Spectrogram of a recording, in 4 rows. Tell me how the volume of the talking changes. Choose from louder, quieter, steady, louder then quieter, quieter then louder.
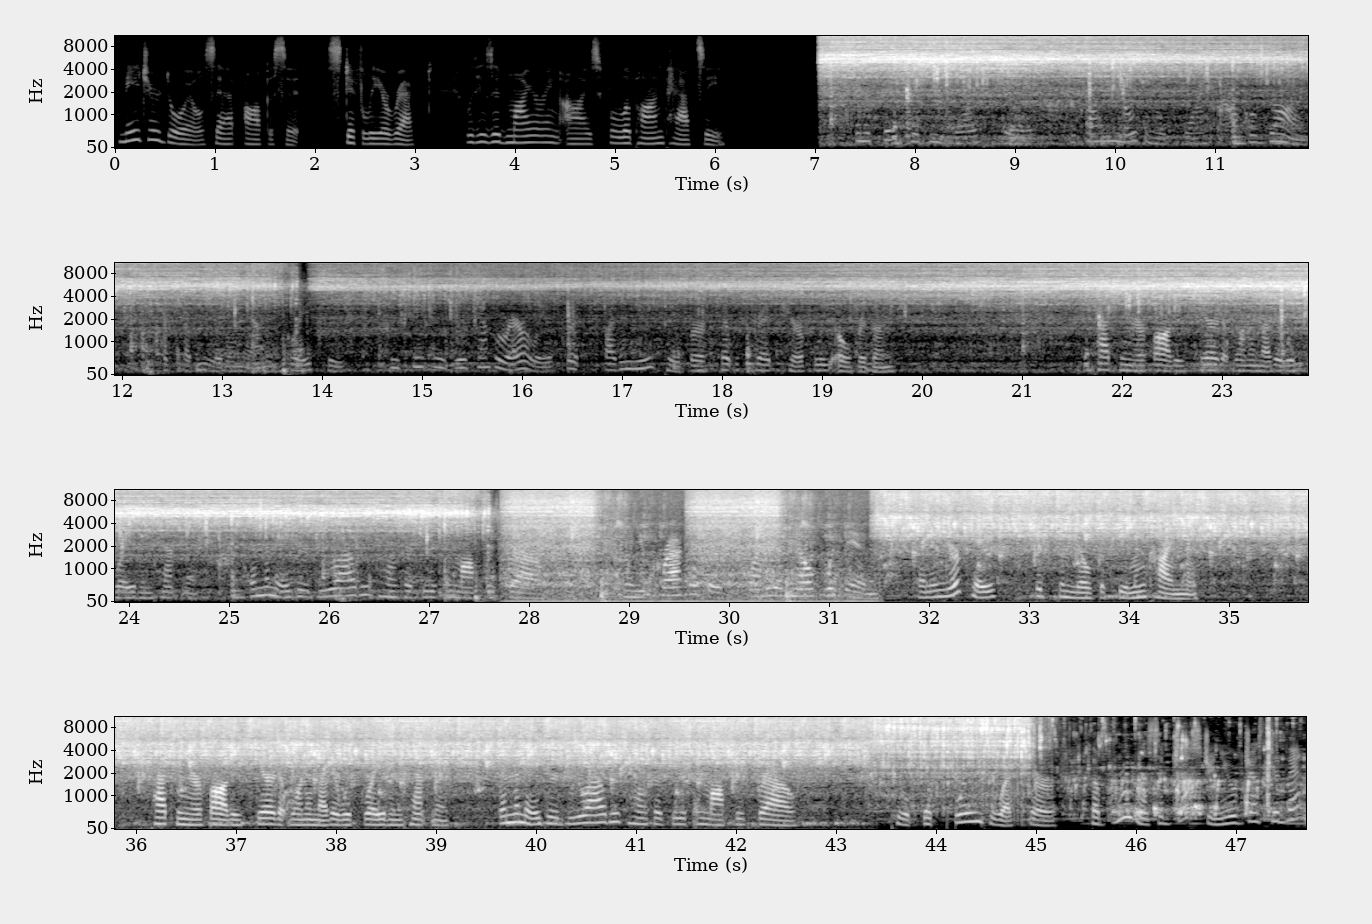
louder.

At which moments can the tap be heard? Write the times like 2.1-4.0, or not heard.
7.0-47.6.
